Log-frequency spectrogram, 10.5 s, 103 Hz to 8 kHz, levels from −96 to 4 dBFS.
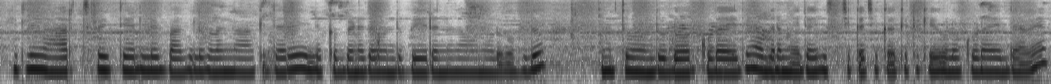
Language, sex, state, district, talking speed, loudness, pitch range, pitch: Kannada, female, Karnataka, Dharwad, 135 wpm, -16 LUFS, 195-220 Hz, 205 Hz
